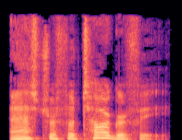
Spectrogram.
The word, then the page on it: astrophotography: British English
